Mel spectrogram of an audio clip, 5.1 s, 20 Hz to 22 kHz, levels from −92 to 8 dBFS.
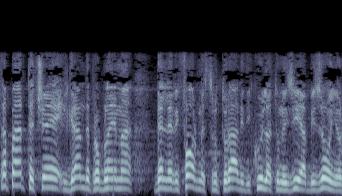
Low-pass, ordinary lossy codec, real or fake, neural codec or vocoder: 7.2 kHz; none; real; none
